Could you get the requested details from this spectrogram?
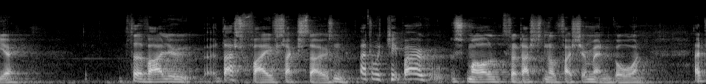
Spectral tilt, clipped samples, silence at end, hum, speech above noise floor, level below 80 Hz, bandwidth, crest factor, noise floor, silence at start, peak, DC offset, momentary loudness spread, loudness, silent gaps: -4 dB/octave; under 0.1%; 0 s; none; 27 dB; -52 dBFS; 12 kHz; 18 dB; -47 dBFS; 0 s; -2 dBFS; under 0.1%; 7 LU; -20 LUFS; none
